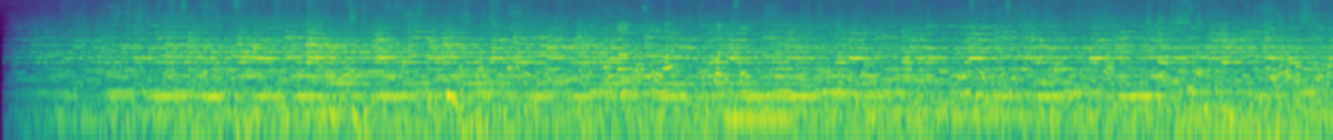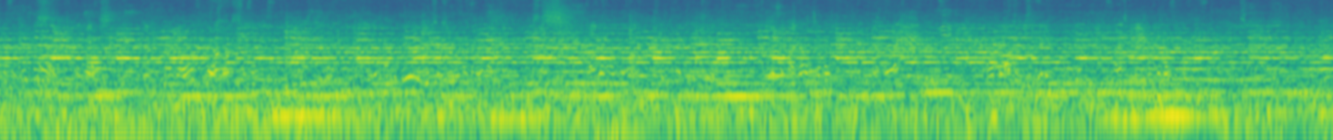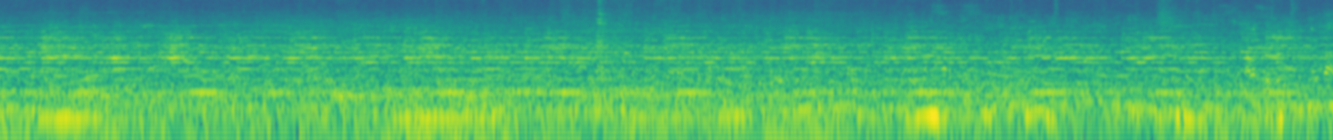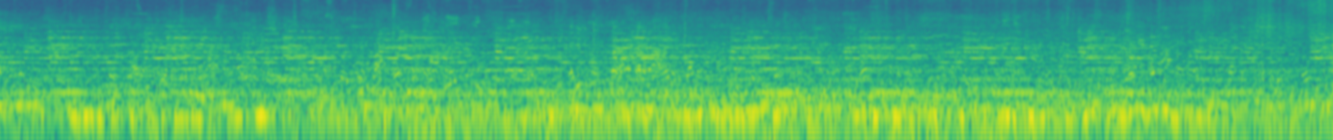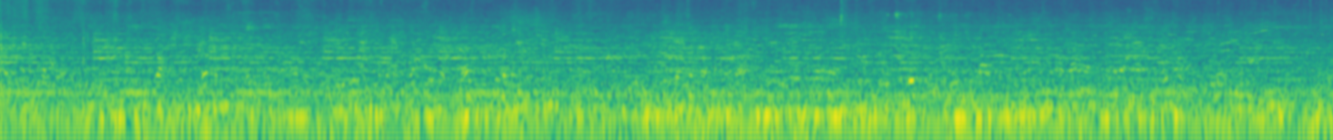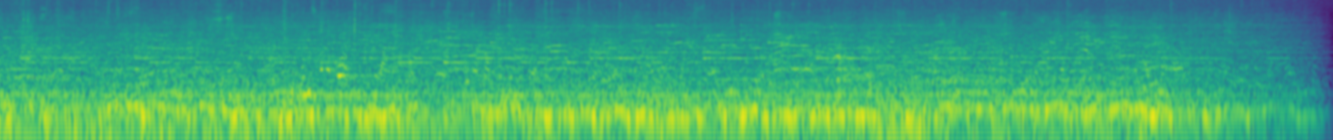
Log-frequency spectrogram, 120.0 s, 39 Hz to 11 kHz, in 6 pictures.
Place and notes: Panorama sonoro: Sinos da Catedral localizados nas proximidades da Praça Marechal Floriano Peixoto antecipando o início da missa de quarta-feira às 12 horas. Pessoas transitavam pelo Calçadão, veículos circulavam pelas ruas próximas, lojas emitiam músicas e locutores anunciavam ofertas e produtos.
Sound panorama: Bells of the Cathedral located near the Marechal Floriano Peixoto Square anticipating the beginning of the mass on Wednesday at 12 o'clock. People drove by the Boardwalk, vehicles circled the nearby streets, shops issued music and announcers announced offers and products.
